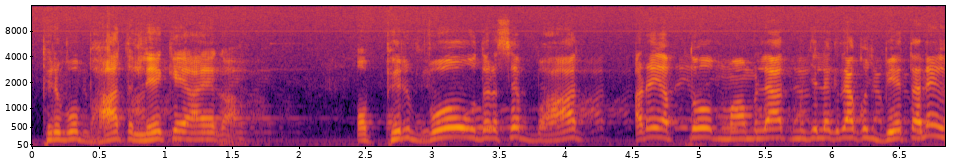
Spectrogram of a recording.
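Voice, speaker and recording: Brief: male preacher from India, very high voice, fiery sermon delivery that swells into shouting. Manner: fiery, rising to shouts, addressing the crowd directly. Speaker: mufti preacher. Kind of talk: sermon to a gathering.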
